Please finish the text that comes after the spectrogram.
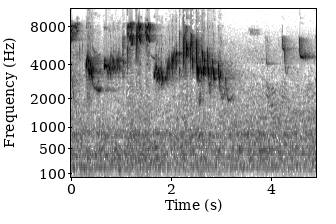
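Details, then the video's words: European robin singing a rapid, varied phrase of thin, high twittering and trilled notes that slide up and down, then a pause followed by a few short, high, clear whistles; quiet background. "roodborst zang малиновка robin Rotkehlchen rouge-gorge"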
